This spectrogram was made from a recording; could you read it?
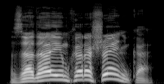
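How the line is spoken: Cheerful shout. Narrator (Russian): весело закричал Мат

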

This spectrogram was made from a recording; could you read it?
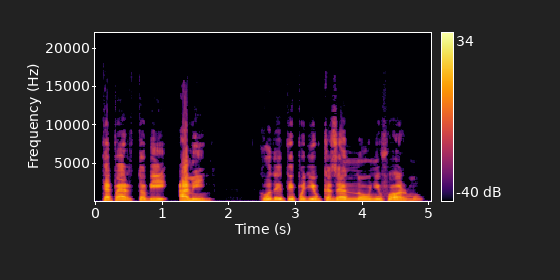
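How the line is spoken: Triumphant exclamation. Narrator (Ukrainian): Підпоручник Дуб вигукнув з тріумфом

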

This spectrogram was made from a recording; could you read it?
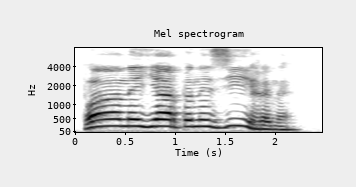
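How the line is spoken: Shouted. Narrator (Ukrainian): крикнув Вілен Третенмерт гному, який вчепився у скелі на висоті 20 ліктів над землею

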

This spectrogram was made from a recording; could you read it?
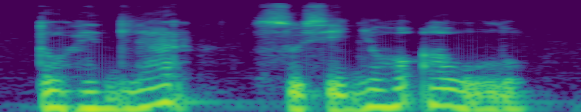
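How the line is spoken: Whispered. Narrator (Ukrainian): прошепотів Юсуп

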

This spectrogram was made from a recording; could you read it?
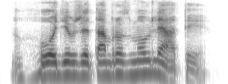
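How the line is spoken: Stern interruption. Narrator (Ukrainian): суворо урвала її професорка Спраут

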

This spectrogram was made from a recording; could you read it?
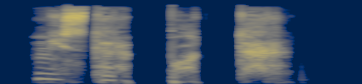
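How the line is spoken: Quiet. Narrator (Ukrainian): тихо сказала МакГонагалл

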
